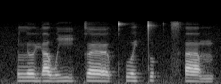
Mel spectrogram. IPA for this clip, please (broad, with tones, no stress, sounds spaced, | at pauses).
l ɵ˨˩ ɥ ɐ˨˩ w iː˨˩ k œː˨˩ kʷʰ ɐ˨ j t̪ ʊ˨˥ k̚ t͡sʰ ɐ˨˩ m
